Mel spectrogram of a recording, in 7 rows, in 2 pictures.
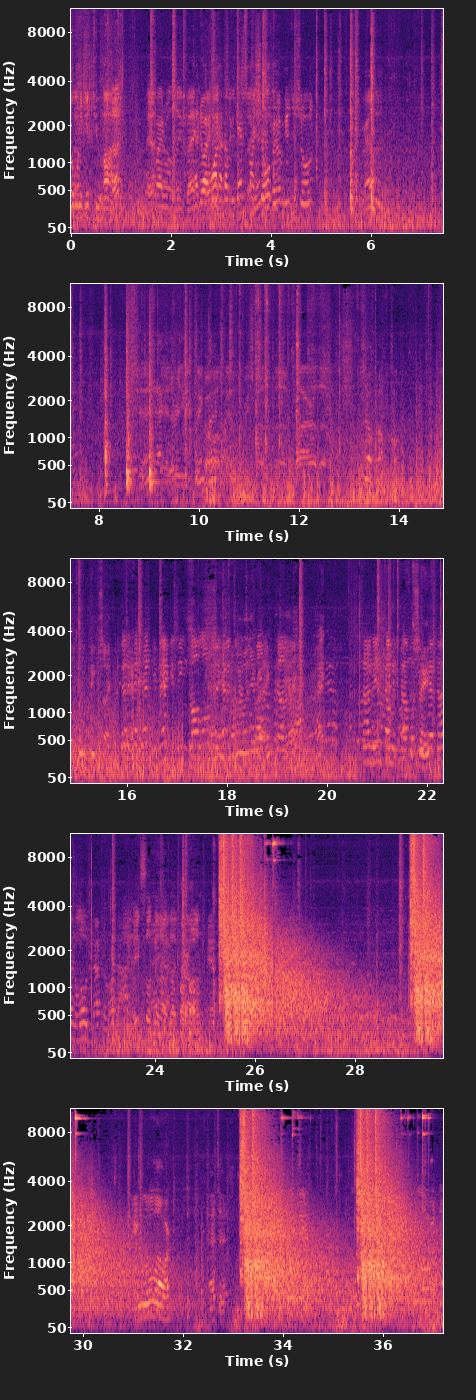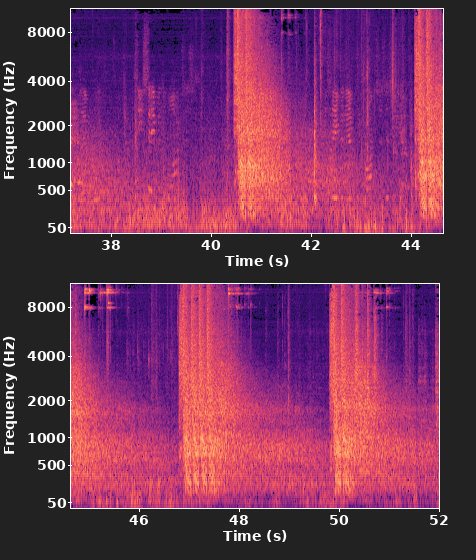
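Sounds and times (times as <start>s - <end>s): automatic rifle bursts: 25.3s - 26.6s, 35.4s - 36.8s, 46.8s - 48.2s, 49.8s - 51.4s
automatic rifle bursts echoing: 33.2s - 37.1s, 44.1s - 52.0s.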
